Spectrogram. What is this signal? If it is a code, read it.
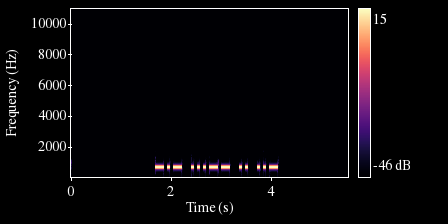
Morse code, heard as a keyed tone, about 20 wpm, 700 Hz. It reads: K3IU
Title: Easy Call Signs Repeated 3x - 20wpm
